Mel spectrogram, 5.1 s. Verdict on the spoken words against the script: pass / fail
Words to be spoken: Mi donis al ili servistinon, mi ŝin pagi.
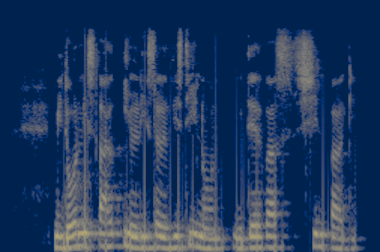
fail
